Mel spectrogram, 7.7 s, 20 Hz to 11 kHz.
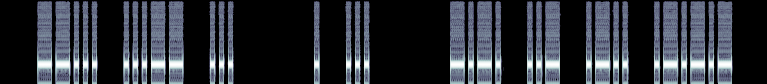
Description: Morse code, heard as a keyed tone, about 27 wpm, spaced as for 19 wpm, 800 Hz. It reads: 73S ES CUL.
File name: (spaced) / QSOs Spaced-mp3s / kc7haa @25 sp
